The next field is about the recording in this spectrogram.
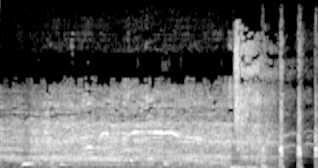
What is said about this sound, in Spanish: Y luego le gritan a la señora Chapoy, a ver si eso sí lo alcanzan a escuchar, ¿eh? Ahí les va. A ver.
